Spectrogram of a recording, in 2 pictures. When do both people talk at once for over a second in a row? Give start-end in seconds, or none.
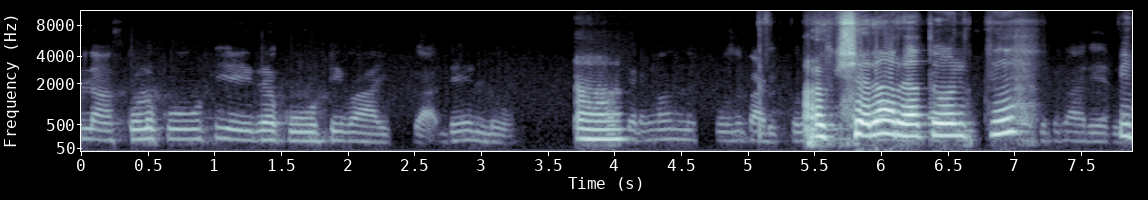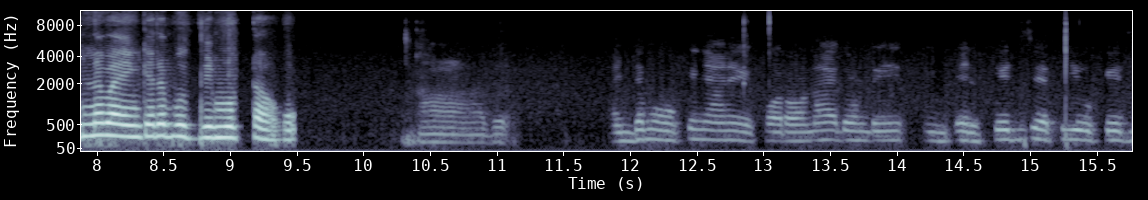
none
